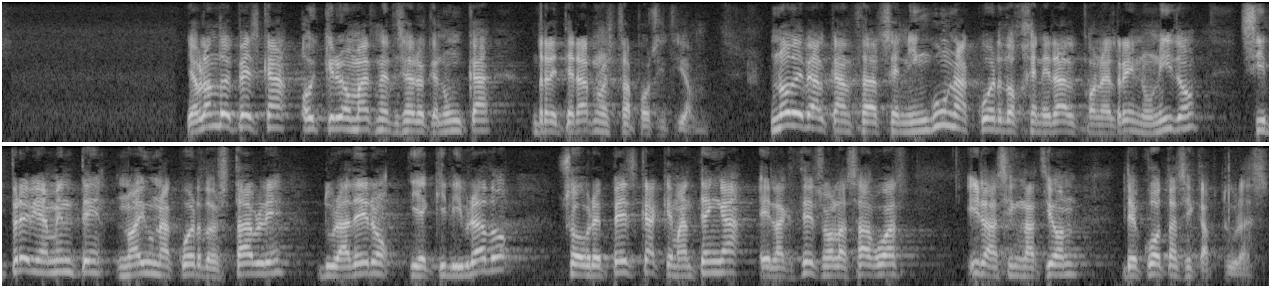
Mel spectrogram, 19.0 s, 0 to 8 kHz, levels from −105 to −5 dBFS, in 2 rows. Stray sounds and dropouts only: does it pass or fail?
pass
